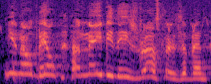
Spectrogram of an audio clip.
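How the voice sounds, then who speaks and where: An actor playing a comic, excitable, folksy cowboy sidekick in a 1950s radio western. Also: male voice, very high voice, measured pace, dull audio, exaggerated voice. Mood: easygoing. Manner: folksy, colloquial. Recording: noisy old 1950s radio recording.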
